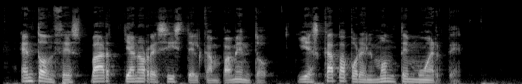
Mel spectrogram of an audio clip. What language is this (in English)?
Spanish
